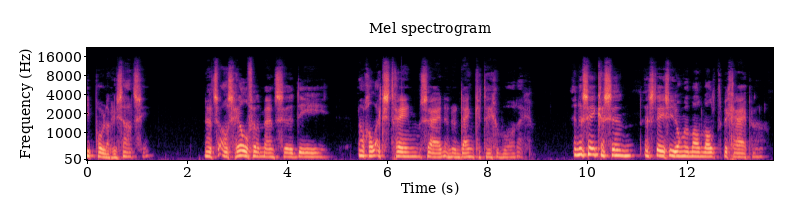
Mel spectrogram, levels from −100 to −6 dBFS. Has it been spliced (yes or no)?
yes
